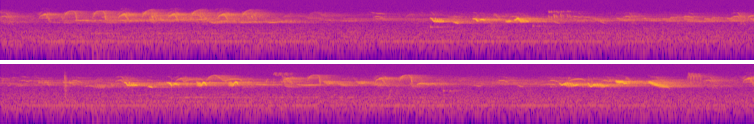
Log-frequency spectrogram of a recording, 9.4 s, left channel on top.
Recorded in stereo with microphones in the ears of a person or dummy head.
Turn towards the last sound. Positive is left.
No sound to turn to.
